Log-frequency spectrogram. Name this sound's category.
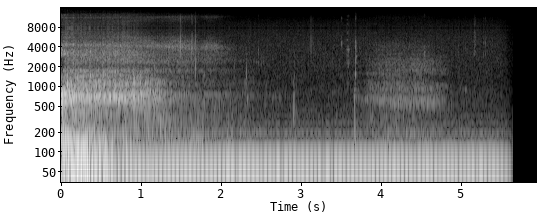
Sound effects > Experimental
